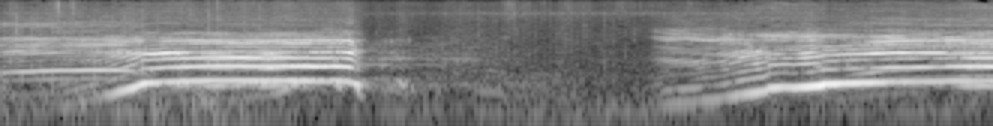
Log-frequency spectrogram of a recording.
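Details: Sorting day at Stone Meadow Farm brings two rising, harmonic moos from Irish Dexter cattle, each swelling and held, separated by a silent gap of over a second.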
